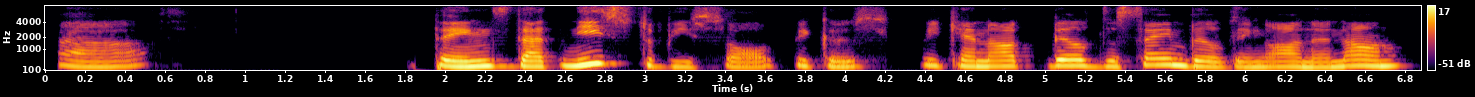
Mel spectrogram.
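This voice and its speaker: A woman's voice: medium pitch, steady tone, slow, a little mellow, dry recording. A woman architect in the audience asking a long, rambling question.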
